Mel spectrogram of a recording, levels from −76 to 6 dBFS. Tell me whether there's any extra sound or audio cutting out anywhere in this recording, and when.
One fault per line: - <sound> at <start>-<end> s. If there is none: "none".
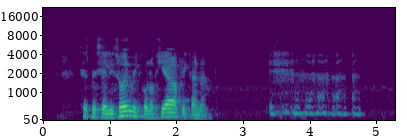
- laugh at 3.3-4.9 s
